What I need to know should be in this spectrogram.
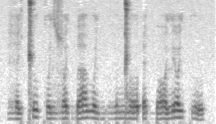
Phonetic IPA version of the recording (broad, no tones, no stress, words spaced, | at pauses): ɦɛlʲǁukolʲ ɮɔlʲɡ͡bavolʲ bʱuŋ͡ǁoʔɛ ɡ͡bɔ lʲɔlʲku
